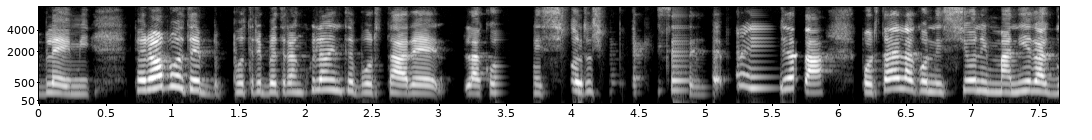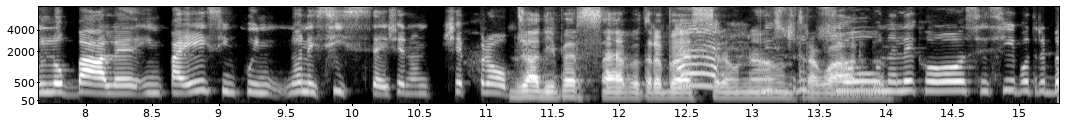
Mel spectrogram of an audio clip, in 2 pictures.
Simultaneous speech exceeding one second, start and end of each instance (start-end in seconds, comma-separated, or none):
12.4-14.1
